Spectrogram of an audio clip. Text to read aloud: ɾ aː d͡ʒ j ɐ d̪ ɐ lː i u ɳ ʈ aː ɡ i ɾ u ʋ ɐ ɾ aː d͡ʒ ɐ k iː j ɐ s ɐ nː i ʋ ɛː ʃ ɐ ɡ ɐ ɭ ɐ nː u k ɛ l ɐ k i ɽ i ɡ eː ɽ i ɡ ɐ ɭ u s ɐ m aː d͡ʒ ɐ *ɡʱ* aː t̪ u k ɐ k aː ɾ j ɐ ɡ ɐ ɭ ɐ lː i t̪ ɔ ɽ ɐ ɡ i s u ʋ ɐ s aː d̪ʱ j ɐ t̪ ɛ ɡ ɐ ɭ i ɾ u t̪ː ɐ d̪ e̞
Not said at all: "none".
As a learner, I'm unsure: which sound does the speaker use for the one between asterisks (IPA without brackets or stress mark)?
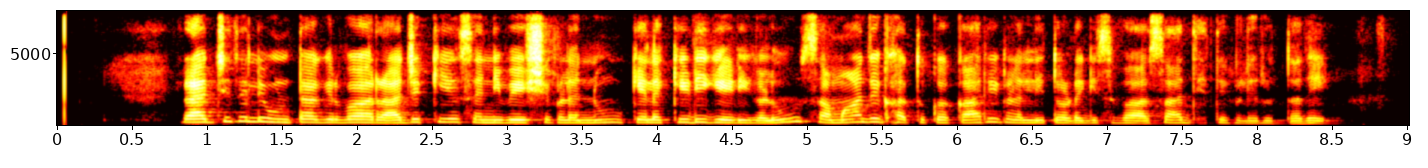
ɡʱ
